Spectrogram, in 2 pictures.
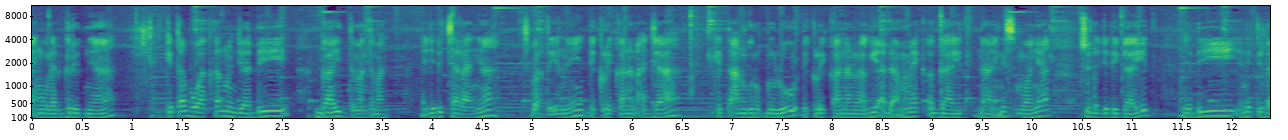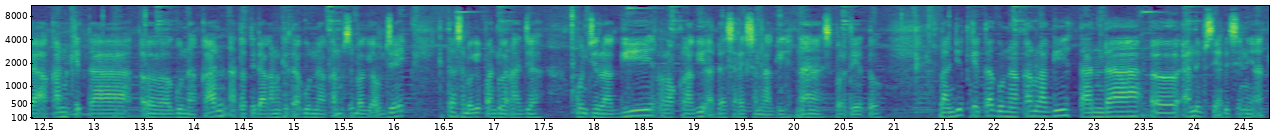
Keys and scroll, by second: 12.2 ctrl+z, 19.6 z.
